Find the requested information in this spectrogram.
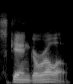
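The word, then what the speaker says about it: Scangarello: know what it is because people have problems pronouncing his name that was it scan gorilla scan gorilla yeah fridge comes out if he's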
